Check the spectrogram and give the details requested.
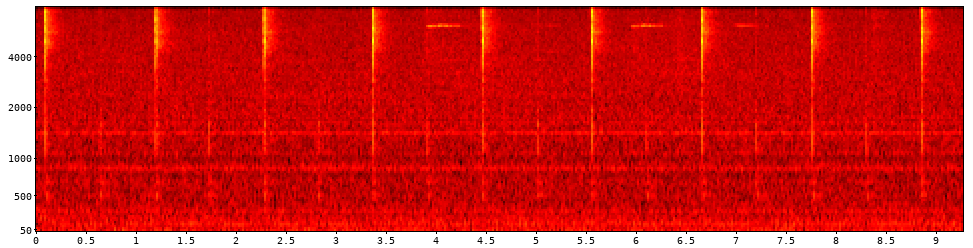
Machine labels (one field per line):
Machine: valve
